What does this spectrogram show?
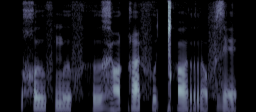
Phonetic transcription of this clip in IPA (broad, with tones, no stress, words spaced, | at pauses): χuː˦fmʊː˦f hʊː˨ ɣɑ˨qɛ˦ fʊ˨ǀʰɒ˨ rɔ˨˦fzɛ˨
